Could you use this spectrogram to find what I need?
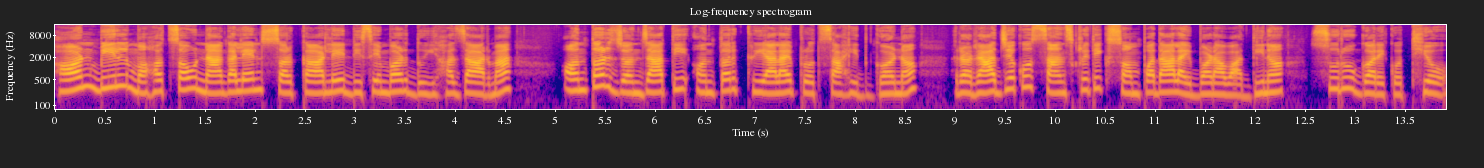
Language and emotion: Nepali, neutral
